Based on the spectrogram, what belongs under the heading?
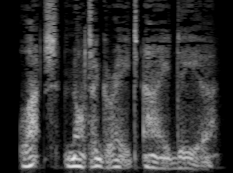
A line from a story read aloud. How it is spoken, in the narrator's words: Ibana said in a low voice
